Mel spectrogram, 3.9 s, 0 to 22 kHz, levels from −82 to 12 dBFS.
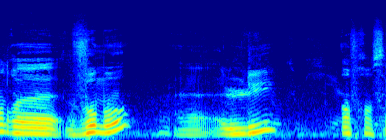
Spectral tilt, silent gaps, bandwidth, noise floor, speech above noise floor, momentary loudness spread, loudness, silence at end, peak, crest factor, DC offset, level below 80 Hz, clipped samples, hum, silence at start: -8 dB/octave; none; 11 kHz; -53 dBFS; 31 dB; 19 LU; -23 LUFS; 0 s; -6 dBFS; 16 dB; under 0.1%; -54 dBFS; under 0.1%; none; 0 s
